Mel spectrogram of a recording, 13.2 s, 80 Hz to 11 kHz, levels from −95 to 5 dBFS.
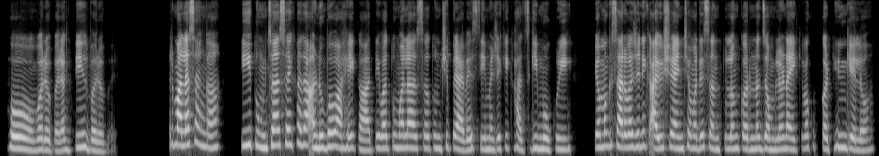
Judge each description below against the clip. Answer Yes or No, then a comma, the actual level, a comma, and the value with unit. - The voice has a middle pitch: No, very high, 250 Hz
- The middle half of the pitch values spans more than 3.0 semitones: No, average, 2.7 semitones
